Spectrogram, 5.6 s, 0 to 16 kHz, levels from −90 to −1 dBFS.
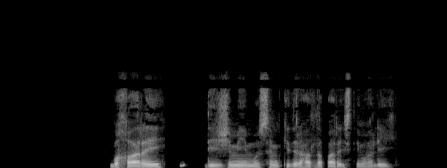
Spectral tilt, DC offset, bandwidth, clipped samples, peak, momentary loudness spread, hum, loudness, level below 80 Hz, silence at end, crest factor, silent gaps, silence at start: -5 dB/octave; under 0.1%; 9.4 kHz; under 0.1%; -16 dBFS; 15 LU; none; -34 LUFS; -74 dBFS; 0.7 s; 20 dB; 2.13-2.24 s, 2.34-2.55 s; 1.4 s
